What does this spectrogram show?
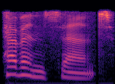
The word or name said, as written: heaven-sent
